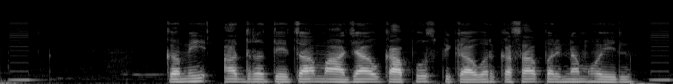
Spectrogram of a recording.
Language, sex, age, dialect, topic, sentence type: Marathi, male, 41-45, Standard Marathi, agriculture, question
